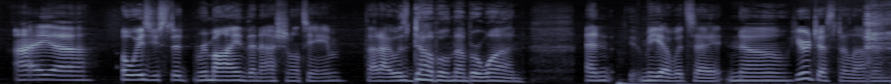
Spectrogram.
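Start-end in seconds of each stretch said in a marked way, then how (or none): 7.2-8.7 flat, dry, unbothered deadpan. Retelling how Mia would answer your reminders to the national team, imitating her deadpan reply. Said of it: "In her deadpan way".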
